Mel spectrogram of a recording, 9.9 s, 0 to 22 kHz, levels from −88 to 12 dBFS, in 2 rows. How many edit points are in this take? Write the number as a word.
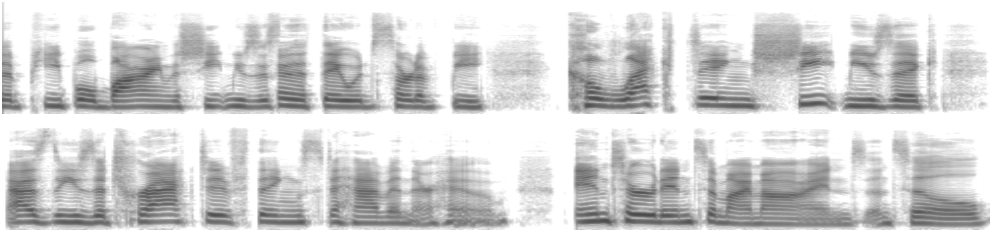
two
